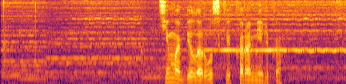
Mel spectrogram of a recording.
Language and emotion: Russian, neutral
